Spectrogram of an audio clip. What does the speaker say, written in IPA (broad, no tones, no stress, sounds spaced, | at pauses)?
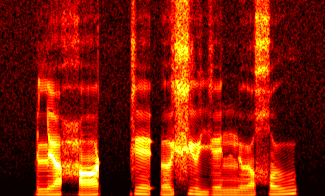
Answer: lʲ ɑ h ɑ kː e ʔ ə xʲ ɵ j e n ɵ χ u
